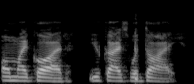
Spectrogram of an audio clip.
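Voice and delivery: put-on New York accent. Telling stories about a crazy childhood home, imitating mom's new york accent. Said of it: "mom was a New Yorker".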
